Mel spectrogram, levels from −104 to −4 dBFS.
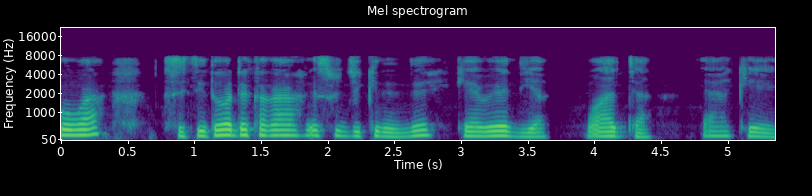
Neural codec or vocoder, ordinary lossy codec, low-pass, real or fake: codec, 16 kHz, 8 kbps, FunCodec, trained on LibriTTS, 25 frames a second; none; none; fake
